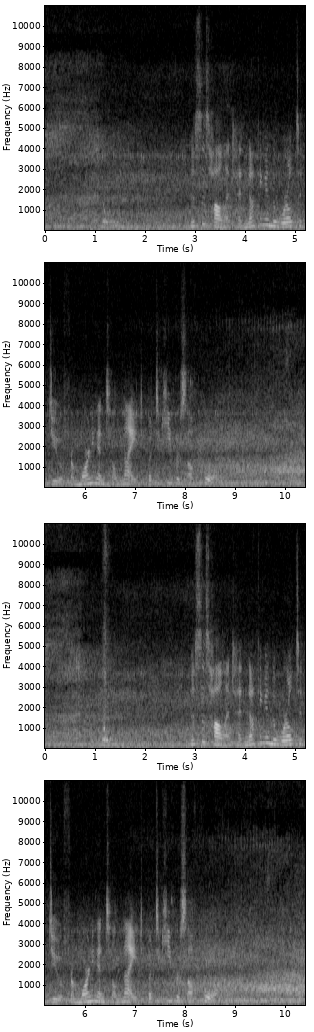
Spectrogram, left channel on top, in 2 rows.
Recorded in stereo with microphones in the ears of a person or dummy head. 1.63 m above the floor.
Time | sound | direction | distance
1.1 | a whoosh | 70° right (ahead or behind) | 2 m
2.9 | a woman speaking | 5° right (ahead or behind) | 1.5 m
